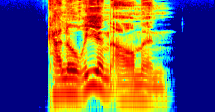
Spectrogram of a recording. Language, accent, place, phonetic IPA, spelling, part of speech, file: German, Germany, Berlin, [kaloˈʁiːənˌʔaʁmən], kalorienarmen, adjective, De-kalorienarmen.ogg
- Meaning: inflection of kalorienarm: 1. strong genitive masculine/neuter singular 2. weak/mixed genitive/dative all-gender singular 3. strong/weak/mixed accusative masculine singular 4. strong dative plural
